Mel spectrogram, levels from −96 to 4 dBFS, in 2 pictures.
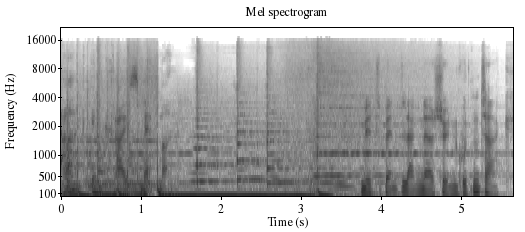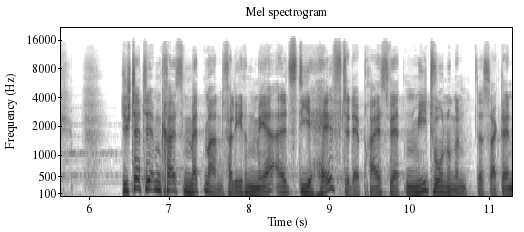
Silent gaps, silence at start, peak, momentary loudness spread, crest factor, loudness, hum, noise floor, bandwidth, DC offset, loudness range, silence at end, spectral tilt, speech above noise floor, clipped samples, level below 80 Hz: none; 0 s; -2 dBFS; 6 LU; 18 dB; -21 LUFS; none; -48 dBFS; 16 kHz; under 0.1%; 3 LU; 0 s; -5.5 dB/octave; 28 dB; under 0.1%; -24 dBFS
